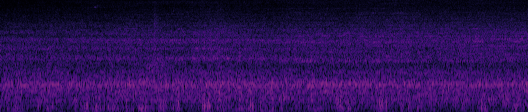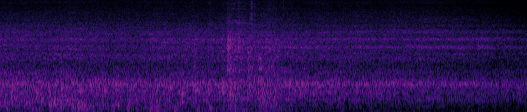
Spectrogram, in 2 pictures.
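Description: Container wagons of a long electric-hauled freight train rolling past on the rails. The wheels rumble and clatter, under a steady high whine. A brief louder screech comes about seven and a half seconds in, and the sound drops away near the end as the last wagons pass.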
